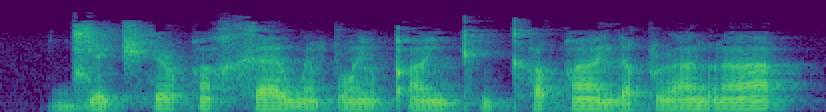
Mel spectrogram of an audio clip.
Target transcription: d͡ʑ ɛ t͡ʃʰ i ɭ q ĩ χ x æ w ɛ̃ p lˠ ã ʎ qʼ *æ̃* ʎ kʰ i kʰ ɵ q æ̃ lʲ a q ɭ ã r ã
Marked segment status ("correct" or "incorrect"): correct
